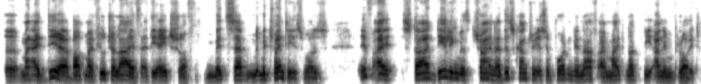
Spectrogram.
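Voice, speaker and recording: Retired professor, reflective. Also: male voice, mid-range voice. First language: German. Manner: reflective, anecdotal, self-correcting. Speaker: panelist professor. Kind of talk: panel discussion.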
